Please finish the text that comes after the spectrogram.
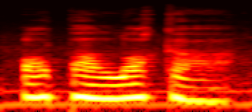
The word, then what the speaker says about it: Opa-locka: So the landing arrival airport is called I don't know if I can pronounce it correctly. Opa-locka.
